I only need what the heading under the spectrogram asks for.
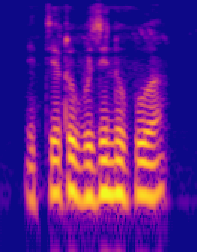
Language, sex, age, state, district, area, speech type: Assamese, male, 30-45, Assam, Dibrugarh, urban, spontaneous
